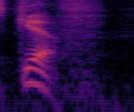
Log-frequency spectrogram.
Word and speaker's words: GIF: Why do I say that with a J? But it's definitely a G. Like it's GIF.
